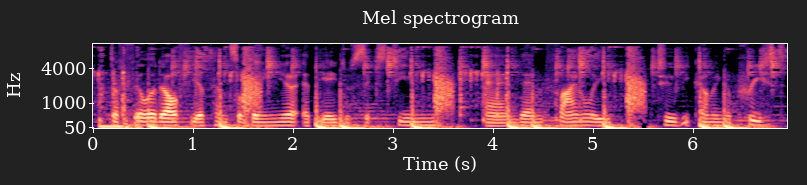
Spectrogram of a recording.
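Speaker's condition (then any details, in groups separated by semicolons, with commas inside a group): No condition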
